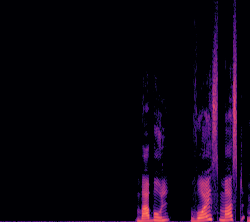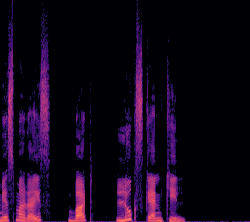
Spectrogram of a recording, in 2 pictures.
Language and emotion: Bengali, neutral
